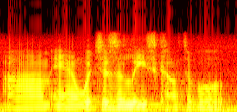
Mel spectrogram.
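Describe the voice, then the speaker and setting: A man, a teacher, interviewing a student slowly and repeating each answer back. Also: steady tone. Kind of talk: classroom interview. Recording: dull lo-fi recording with rumble.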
